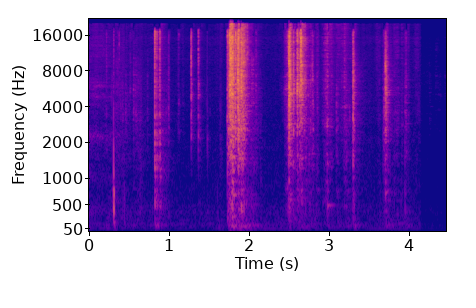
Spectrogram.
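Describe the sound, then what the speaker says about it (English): Metal frame being worked off an old Remington Rand typewriter: a series of sharp, close clanks and rattles, irregularly spaced, with a loud cluster of metallic scraping clatter in the middle and quiet pauses between. "Now the frame pulls right off the typewriter."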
